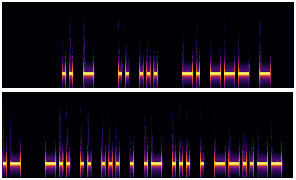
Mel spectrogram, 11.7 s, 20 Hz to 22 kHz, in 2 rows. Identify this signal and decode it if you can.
Morse code, heard as a keyed tone, about 17 wpm, 700 Hz. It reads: IT IS NOT A DISEASE,
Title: Sentences from Top 1000 Words - Review Part 6 - 17wpm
